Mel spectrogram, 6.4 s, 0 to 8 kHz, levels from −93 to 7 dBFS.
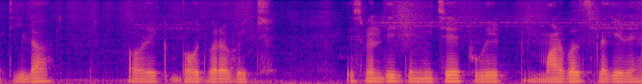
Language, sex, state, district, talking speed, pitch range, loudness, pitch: Maithili, male, Bihar, Supaul, 130 wpm, 100-110 Hz, -30 LUFS, 105 Hz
